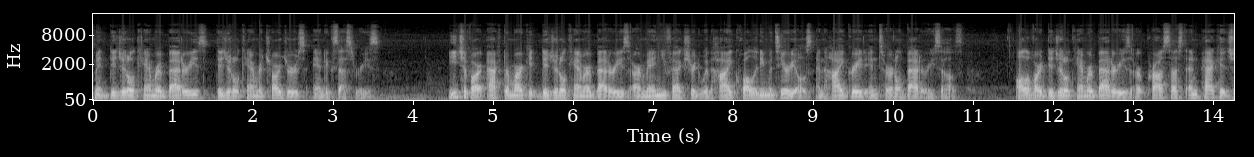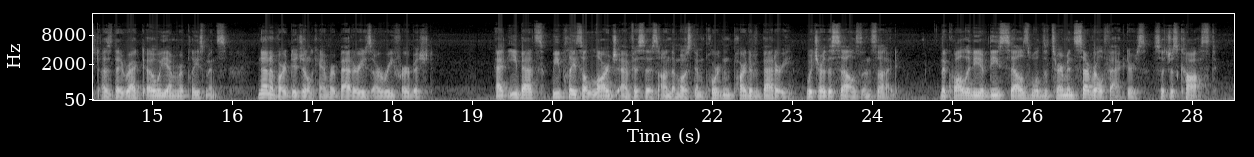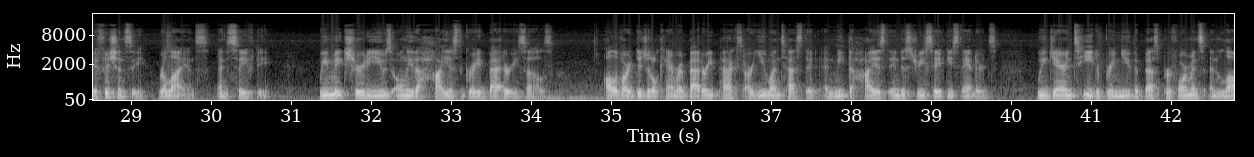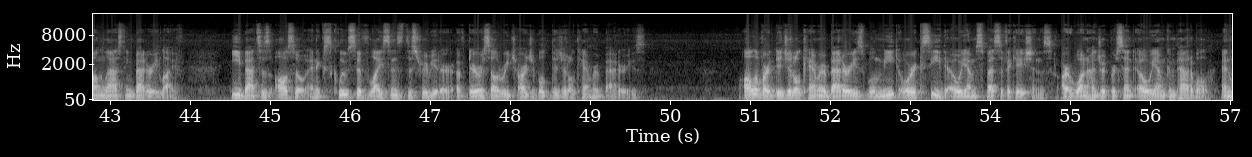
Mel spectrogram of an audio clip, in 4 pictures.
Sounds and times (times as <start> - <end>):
Speech: 0.0 - 3.6, 4.4 - 18.6, 19.3 - 30.8, 31.4 - 49.8, 50.8 - 57.0.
